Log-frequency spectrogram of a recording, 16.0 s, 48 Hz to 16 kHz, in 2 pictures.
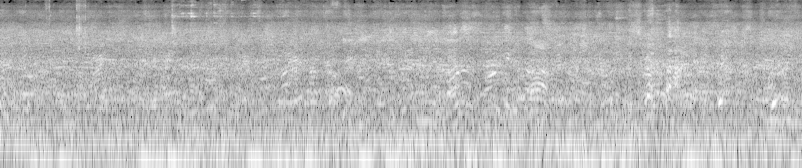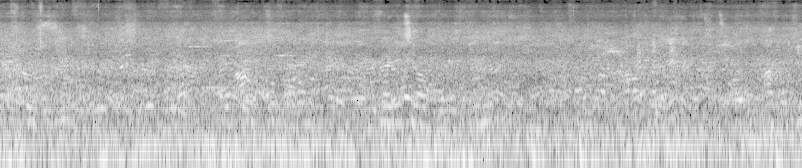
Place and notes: A walk through the city (part 6 - nightlife) - The Hague Nightlife
A walk through the city center on Saturday evening. (Mainly recorded on Plein). Binaural recording.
